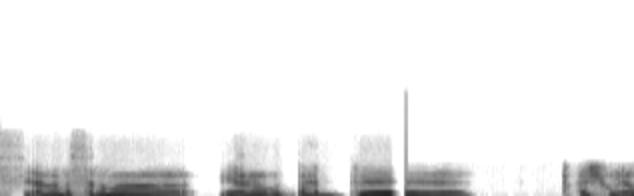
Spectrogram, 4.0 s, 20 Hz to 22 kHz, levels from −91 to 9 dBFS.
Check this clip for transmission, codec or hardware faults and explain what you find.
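Two faults occur together at about 2.4 to 2.5 s: a brief dropout followed by a lasting loss of bandwidth. Before that, the HD Voice (AMR-WB) path carries the speech with only light coding damage.

Handover gap, 2.43 to 2.53 s: the speech falls away to silence for 100 ms while the call switches networks and no frames arrive. Packet-loss concealment would fill short losses with smeared or repeated sound. Here the dropout is clean silence, and the speech in that span is lost.

Fallback to narrowband, 2.53 s to the end: when the speech resumes, nothing remains above 4 kHz, so it sounds duller and rougher. The coarse texture points to a low-rate narrowband codec around 7.4 kbit/s. A plain low-pass filter would dull the speech without roughening it, and this change starts exactly at the handover.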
